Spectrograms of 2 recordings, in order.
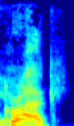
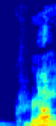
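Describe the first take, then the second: First: The name sounds like the word crag. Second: The name does not sound like crag. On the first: The speaker calls it wrong. "Not crag. A crag is something in a rock" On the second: The speaker calls it right. "Yeah. Craig"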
